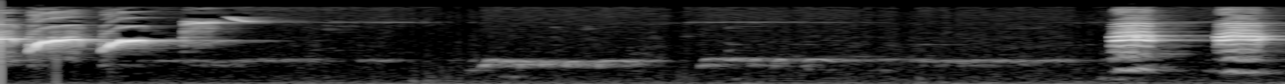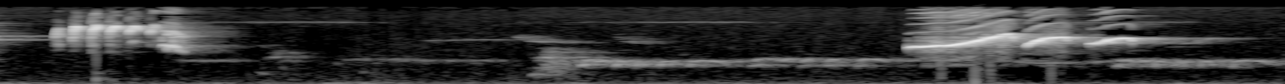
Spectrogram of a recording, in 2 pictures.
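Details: Relaxed ngeplong song of an orange-sided thrush: loud rising whistled phrases at the start, a dense ringing rattle-like burst midway, then a final series of rapid upslurred whistles, with faint low twittering between phrases.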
